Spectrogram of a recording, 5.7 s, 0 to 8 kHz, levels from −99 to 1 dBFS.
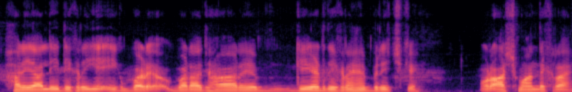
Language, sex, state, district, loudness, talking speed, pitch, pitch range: Hindi, male, Jharkhand, Jamtara, -23 LUFS, 210 wpm, 145 Hz, 140-150 Hz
